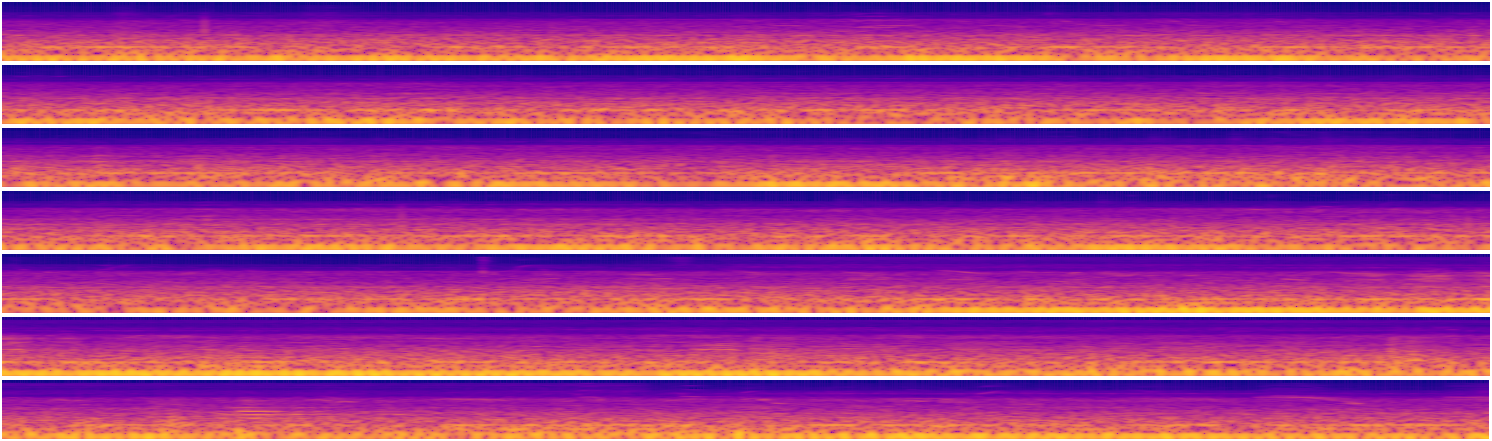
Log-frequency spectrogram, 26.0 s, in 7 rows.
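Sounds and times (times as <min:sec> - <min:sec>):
train wheels rumbling: 0:00.0 - 0:26.0.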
